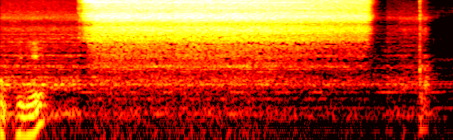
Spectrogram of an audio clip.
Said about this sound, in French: C'est du sable injecté à l'aide de l'air comprimé pour enlever tout le revêtement au moindre coin des couronnes coulées la fabuleuse. Bon, il y a l'aspiration. Ce que vous entendez là, c'est l'aspiration.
